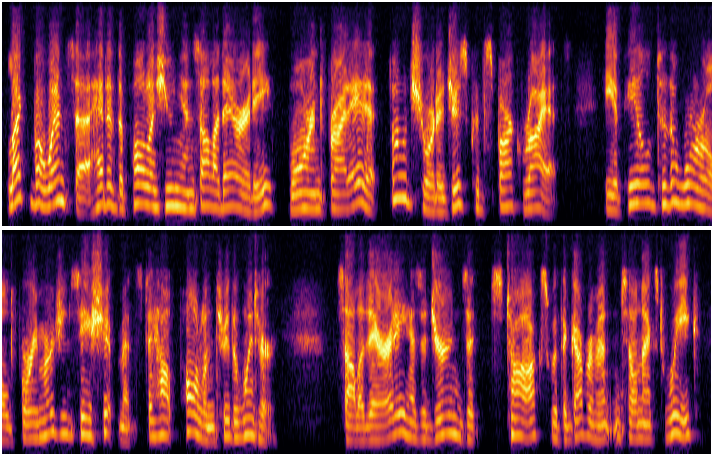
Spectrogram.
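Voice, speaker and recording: A man's voice: on the high side, normal speed, no echo. An American man reading a scripted newscast as a radio anchor. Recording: dull lo-fi vintage AM radio.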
